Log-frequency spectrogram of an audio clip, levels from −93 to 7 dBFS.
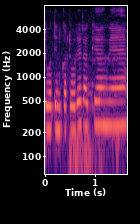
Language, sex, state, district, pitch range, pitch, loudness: Hindi, female, Bihar, Vaishali, 220-245 Hz, 245 Hz, -25 LUFS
